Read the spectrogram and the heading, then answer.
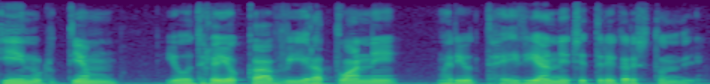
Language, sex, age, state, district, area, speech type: Telugu, male, 30-45, Andhra Pradesh, Kakinada, rural, spontaneous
